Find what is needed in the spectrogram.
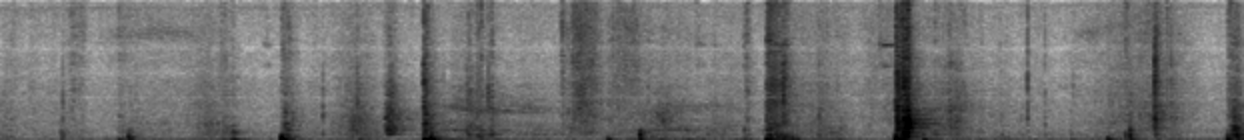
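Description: Irregular knocks and crinkly rustles of items being handled and moved about, with a few sharper clacks, the loudest a little past the middle.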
